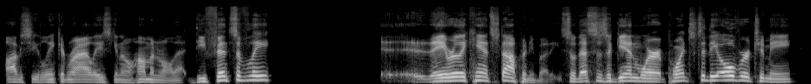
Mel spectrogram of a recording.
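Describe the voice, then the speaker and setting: A man co-hosting a sports talk show, chatting casually and joking, often trailing off softly. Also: medium pitch, animated, fast, creaky, no room sound, clean studio sound. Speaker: co-host.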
